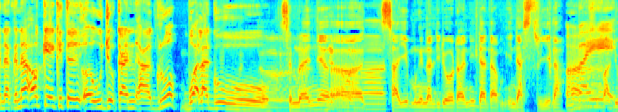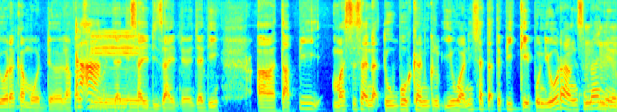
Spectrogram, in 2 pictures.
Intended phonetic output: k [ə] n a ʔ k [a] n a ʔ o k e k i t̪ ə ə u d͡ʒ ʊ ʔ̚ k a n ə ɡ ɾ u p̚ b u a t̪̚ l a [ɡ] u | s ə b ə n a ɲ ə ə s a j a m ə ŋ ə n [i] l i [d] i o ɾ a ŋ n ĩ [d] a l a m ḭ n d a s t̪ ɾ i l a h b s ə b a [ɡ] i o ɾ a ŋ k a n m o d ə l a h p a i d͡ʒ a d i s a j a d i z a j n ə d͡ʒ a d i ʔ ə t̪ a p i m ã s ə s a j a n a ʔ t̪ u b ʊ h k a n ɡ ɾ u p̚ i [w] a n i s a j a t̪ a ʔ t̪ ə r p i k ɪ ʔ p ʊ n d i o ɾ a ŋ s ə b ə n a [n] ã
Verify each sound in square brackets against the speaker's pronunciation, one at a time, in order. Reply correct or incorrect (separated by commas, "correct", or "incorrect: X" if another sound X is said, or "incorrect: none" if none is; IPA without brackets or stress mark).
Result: correct, incorrect: ə, correct, incorrect: a, correct, correct, incorrect: d, correct, incorrect: ɲ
